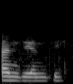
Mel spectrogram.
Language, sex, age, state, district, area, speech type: Dogri, female, 18-30, Jammu and Kashmir, Jammu, rural, conversation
